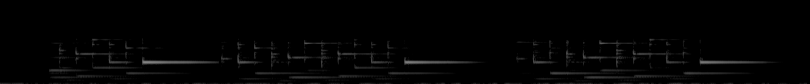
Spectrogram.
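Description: A melodic electronic video call ringtone plays three times in repeating bursts, each a quick cascade of bright chime-like tones ending on a held note, clear with no talking.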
